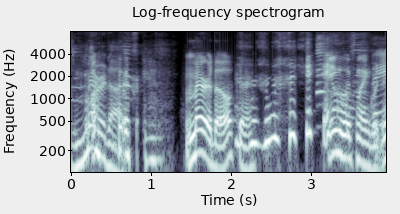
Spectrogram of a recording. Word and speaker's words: Merida: That's how it's spelled. It's Merida.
